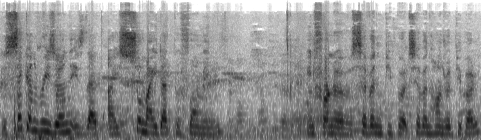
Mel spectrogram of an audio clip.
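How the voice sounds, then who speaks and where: A woman with a French accent speaks at a medium pitch with ordinary pitch variation, with audible room echo and music in the background. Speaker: magician. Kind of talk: interview. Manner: fast.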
